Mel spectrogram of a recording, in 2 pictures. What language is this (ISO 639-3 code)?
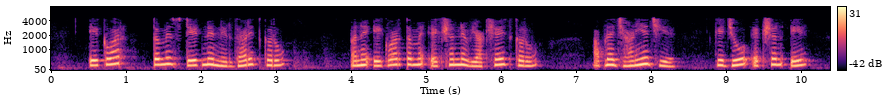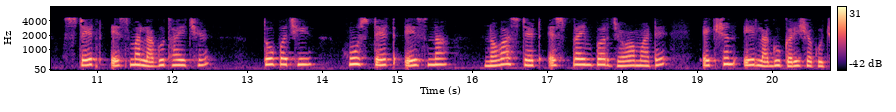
guj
